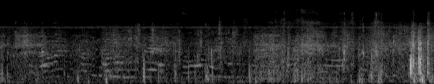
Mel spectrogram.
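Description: Running footsteps on a dry, leaf-strewn dirt trail, irregular knocks and crunches underfoot, mixed with short voice sounds from the runners.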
